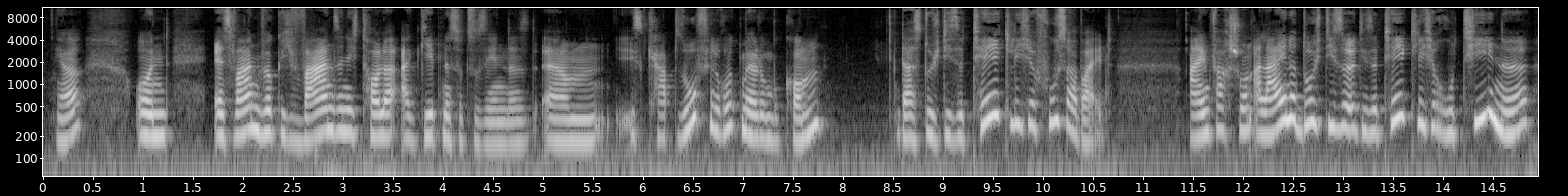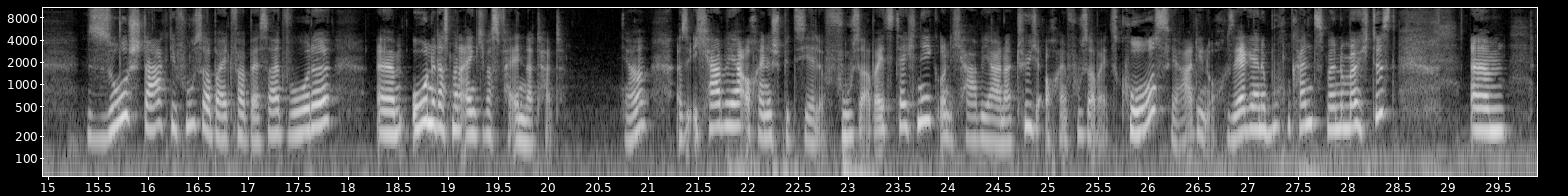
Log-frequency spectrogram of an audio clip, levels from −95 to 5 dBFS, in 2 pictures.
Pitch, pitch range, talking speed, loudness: 220 Hz, 190-270 Hz, 150 wpm, -20 LUFS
